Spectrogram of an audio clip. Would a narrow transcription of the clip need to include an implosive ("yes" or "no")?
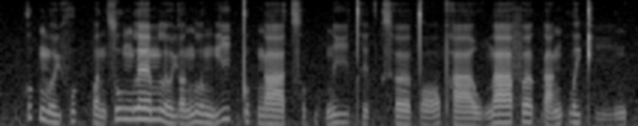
no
